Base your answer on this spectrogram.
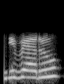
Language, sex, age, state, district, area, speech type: Kannada, female, 18-30, Karnataka, Bidar, urban, conversation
